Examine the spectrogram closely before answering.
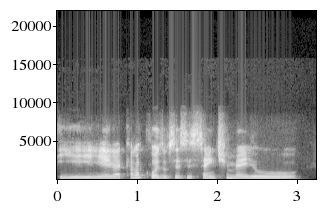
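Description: A man with a high voice speaks in a bright, sharp tone and a lively intonation over a quiet background. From Maranhão, northeastern Brazil. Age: 30s. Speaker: comic artist. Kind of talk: interview.

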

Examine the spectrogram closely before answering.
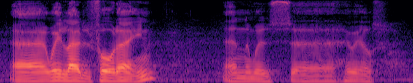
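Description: A man with a rural Australian accent and a fairly low pitch, amid noticeable background noise. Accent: broad rural Australian. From Australia, rural Victoria (Trentham). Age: 60s. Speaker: local old-timer. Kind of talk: casual reminiscing interview. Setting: pub.

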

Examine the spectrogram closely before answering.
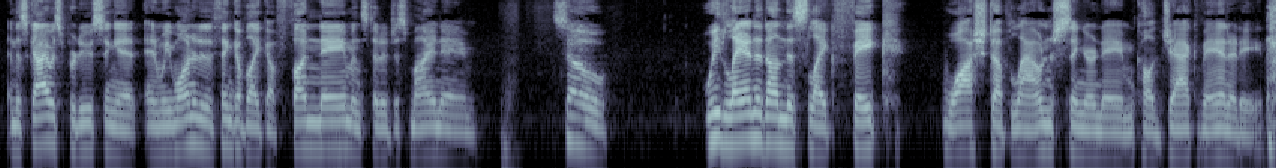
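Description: This is a man with a normal speaking voice and an American accent. His pitch sits in the medium range. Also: ordinary pitch variation, fairly slow pace. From US West Coast, Palo Alto, California. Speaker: musician. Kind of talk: casual chat.

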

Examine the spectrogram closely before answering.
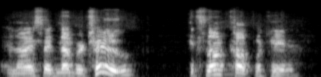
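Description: An American accent comes through. The delivery is on the slow side. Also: man. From US Northeast (South Jersey, Salem County). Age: 70s. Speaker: civil rights activist. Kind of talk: interview storytelling.

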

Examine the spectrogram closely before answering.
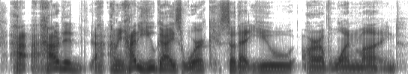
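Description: Speaking at a very slow pace with hardly any pauses, a man uses a fairly high pitch. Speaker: podcast host. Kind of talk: casual interview.

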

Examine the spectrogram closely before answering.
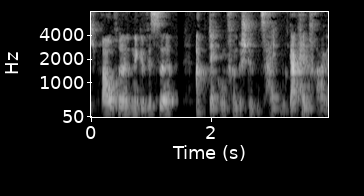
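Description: In an ordinary speaking voice, a woman with a fairly low pitch talks at a moderate pace. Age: 40s. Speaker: general practitioner. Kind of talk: casual chat.

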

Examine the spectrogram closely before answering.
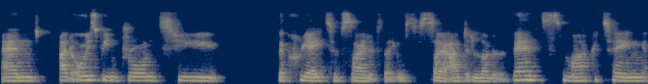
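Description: The speaker is a woman with a fairly low pitch. Her voice is somewhat breathy, at a moderate pace. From South Africa. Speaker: breathwork coach and former marketing consultant. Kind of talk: casual interview conversation.

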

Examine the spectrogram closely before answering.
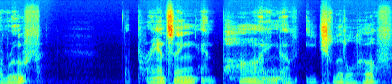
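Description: Speaking very slowly, a man with a dark, mellow, somewhat breathy tone shows ordinary pitch variation. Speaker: podcast host. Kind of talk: dramatic poem reading, taking turns by stanza.

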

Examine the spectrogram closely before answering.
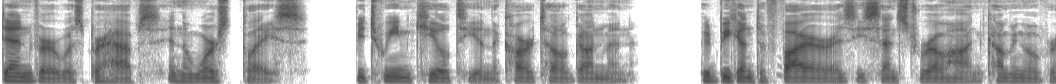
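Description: Reading aloud in a natural voice, with little noise behind it

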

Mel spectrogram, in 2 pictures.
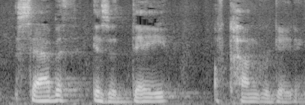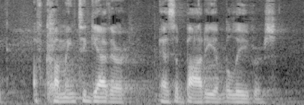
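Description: Noticeable background noise sits behind a man with a fairly low voice speaking at a moderate pace with an American accent. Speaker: Bible teacher, preacher. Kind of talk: sermon or Bible teaching, with consecutive Spanish interpretation.

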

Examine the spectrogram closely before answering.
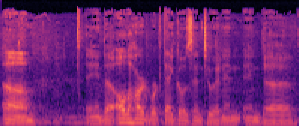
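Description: A fairly low-pitched man's voice with an American accent and fairly even intonation, against noticeable background noise. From Minnesota, rural farm. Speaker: trucking and logistics business owner. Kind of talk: casual interview.

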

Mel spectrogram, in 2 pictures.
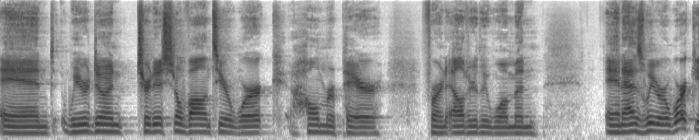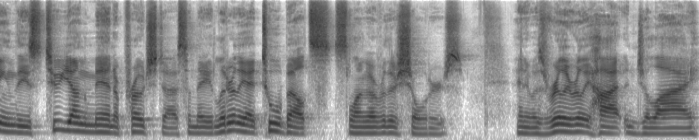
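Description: Using a normal speaking voice, a man with an American accent speaks at a medium pitch and moderate pace, with fairly even intonation. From West Virginia. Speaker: nonprofit founder. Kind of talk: interview.

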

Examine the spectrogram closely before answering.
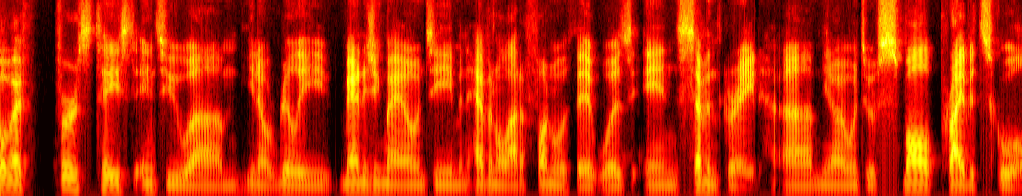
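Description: On a very clean recording with a silent background and a dry, close sound without echo, a man with an American accent speaks fairly quickly at a very deep, low pitch in a bright, sharp tone. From Chicago. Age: 30s. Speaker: fantasy football content creator. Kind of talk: casual interview.

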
